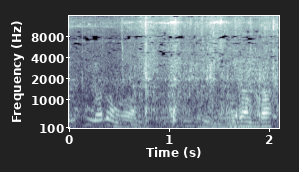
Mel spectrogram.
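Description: People's voices talking in the background, with a couple of faint clicks about a second in.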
